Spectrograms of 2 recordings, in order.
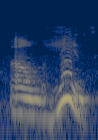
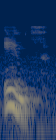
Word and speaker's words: hint: The next one is hint and not int.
